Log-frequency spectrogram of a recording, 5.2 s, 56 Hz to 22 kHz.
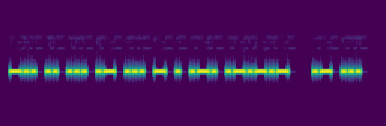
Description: Morse code, heard as a keyed tone, about 25 wpm, 750 Hz. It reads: DISASTER. AS
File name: Archive / 25 WPM / 25WPM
